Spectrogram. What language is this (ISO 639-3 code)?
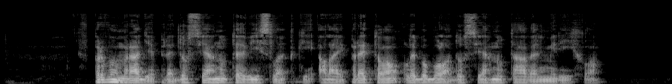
slk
